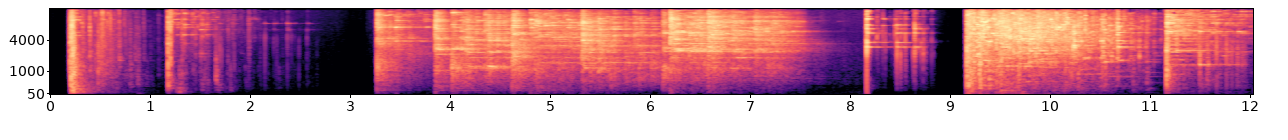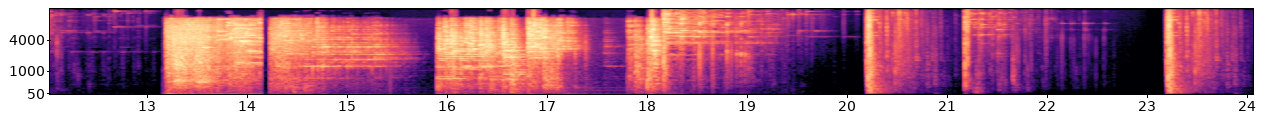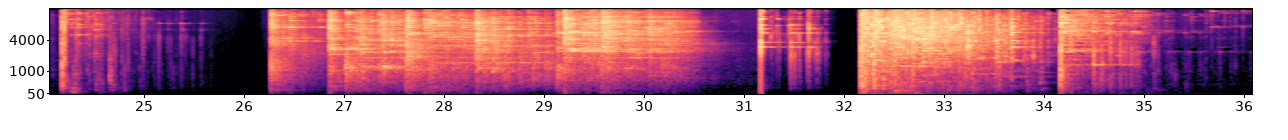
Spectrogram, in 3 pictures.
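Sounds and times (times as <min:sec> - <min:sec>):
glass smashing: 0:00.2 - 0:02.6, 0:03.3 - 0:12.2, 0:13.2 - 0:22.5, 0:23.2 - 0:25.5, 0:26.3 - 0:35.9
glass shards tinkling: 0:32.4 - 0:36.0.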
